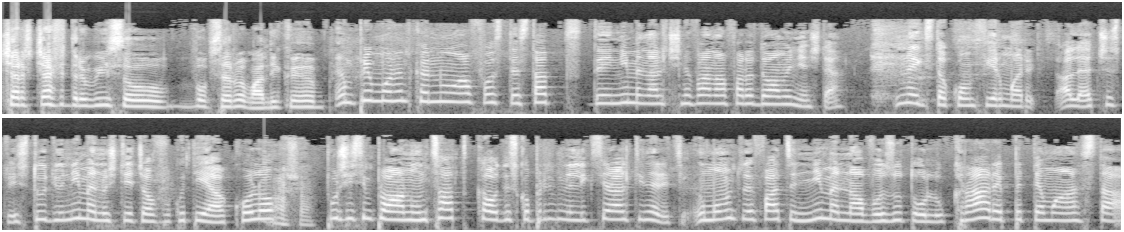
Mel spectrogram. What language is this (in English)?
Romanian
